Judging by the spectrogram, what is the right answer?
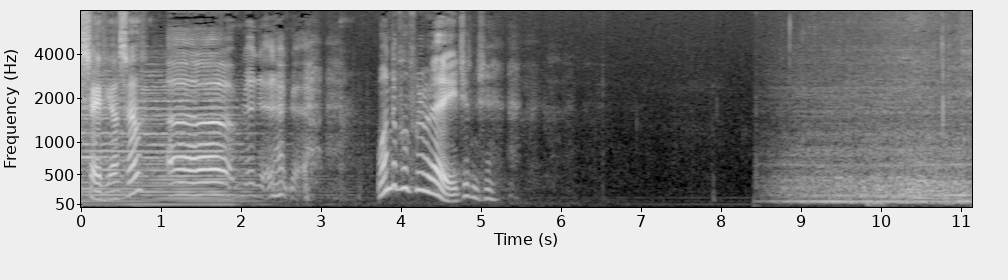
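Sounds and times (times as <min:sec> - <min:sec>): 
speech: 0:00.1 - 0:03.0, 0:03.7 - 0:05.3
car engine rumble on the drive home from a Royal film premiere: 0:08.4 - 0:11.1.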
